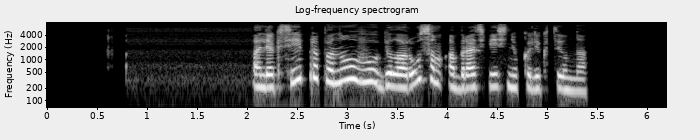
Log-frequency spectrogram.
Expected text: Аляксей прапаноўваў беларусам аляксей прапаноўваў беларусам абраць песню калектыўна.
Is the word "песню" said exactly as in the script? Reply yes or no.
yes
